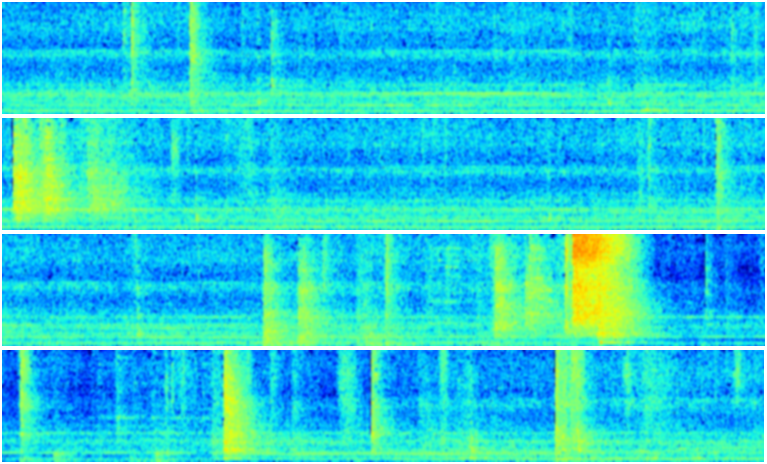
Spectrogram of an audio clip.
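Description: Daub Slim vacuum dough divider running, its built-in vacuum pump giving a steady hum with a few fixed tones. Sharp clunks come from the machine's dividing cycle, mostly in the second half, with one short, louder burst of hiss among them.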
